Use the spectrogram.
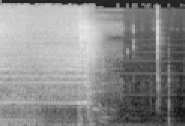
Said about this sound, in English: I put that code in for shiz. It beeps a whole bunch, and then a very well-concealed door slides open. Whoosh.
